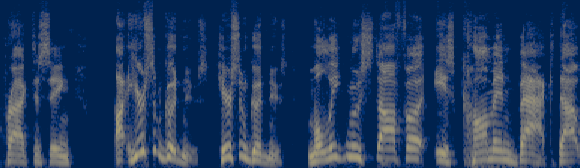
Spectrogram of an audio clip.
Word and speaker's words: Malik: Paulie, just because I'm a grammar hound and I'm a fan of the English language, I'm a fan of pronunciation. It's Malik.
